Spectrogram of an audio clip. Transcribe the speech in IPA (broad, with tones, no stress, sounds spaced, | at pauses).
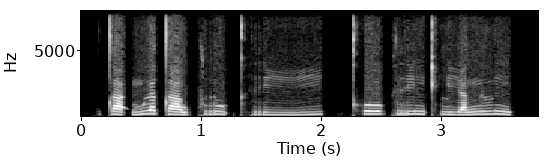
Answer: t a˨˩ ʔ m ɯ˥˩ a̯ t a˨˩ w k r u˨˩ ʔ kʰ r iː˩˦ | kʰ oː˦˥ k r i˧ n kʰ l i˩˦ a̯ n ɯ˥˩ ŋ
